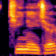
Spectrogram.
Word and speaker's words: teenager: your opposite yes first syllable number three teenager teenager no javonas first syllable delivery is delivery five Arrangement Arrangements second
